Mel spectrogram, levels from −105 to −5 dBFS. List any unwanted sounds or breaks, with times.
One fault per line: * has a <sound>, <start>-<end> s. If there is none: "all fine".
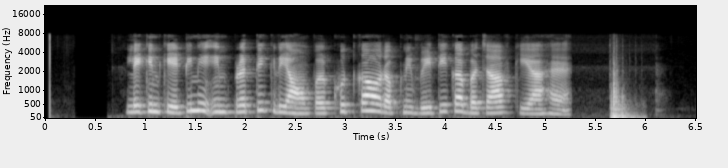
* has a thud, 5.6-6.0 s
